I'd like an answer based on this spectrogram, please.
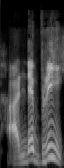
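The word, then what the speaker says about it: debris: আর কি এরপরে দেখো ডেব্রি ঠিক আছে এটা হলো ডেব্রি এটা অক্সফোর্ড এভাবে উচ্চারণ করে ডেব্রি শেষে যে এস আছে ওইটা উচ্চারণ করে না এটা হলো ডেব্রি ডেব্রি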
